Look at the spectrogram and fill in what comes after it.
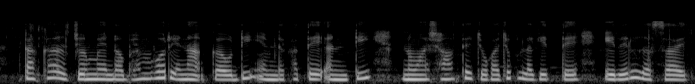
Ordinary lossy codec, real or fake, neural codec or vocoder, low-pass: none; real; none; none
